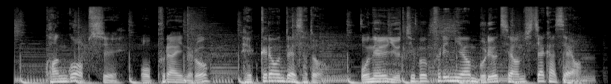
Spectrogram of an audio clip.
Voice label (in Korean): 광고; 유튜브 프리미엄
